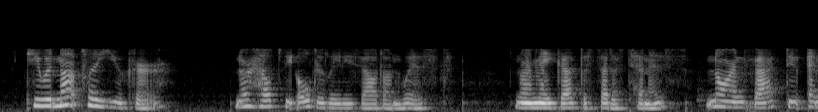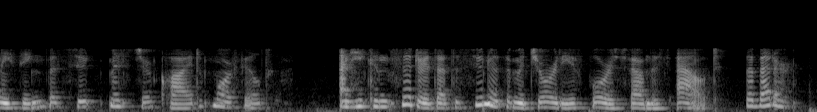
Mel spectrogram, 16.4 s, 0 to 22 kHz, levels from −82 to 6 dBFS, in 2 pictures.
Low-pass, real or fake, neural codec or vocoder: 3.6 kHz; real; none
